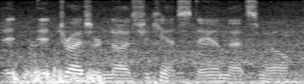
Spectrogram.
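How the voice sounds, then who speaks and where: A man's voice: lowish voice, fairly even intonation, unhurried. A man hosting a live stream with chatty, informal talk. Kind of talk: casual live-stream chat. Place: outdoors, on and around a tram. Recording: loud outdoor vehicle noise.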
